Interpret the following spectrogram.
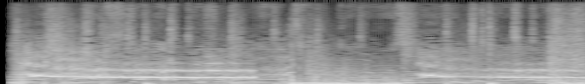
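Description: A tyre-screech sound effect, a sustained high squeal, laid over background music with a steady pulsing bass. The squeal breaks off about halfway, a deeper rumble fills the gap, and the squeal returns near the end.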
